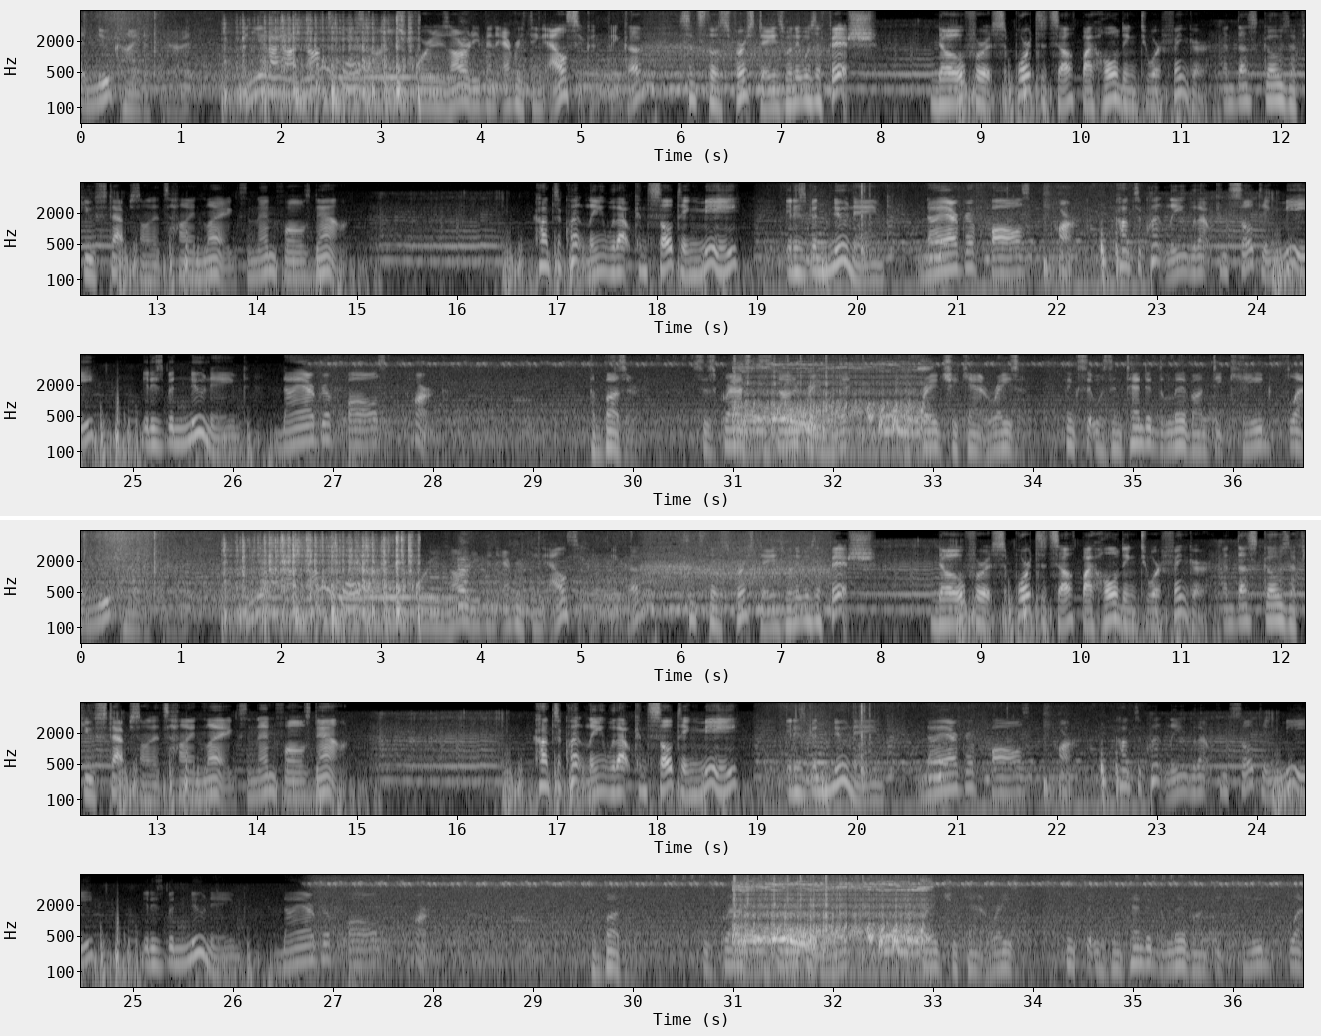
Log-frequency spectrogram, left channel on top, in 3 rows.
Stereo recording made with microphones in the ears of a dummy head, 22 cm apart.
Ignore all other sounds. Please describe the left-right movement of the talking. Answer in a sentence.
In this clip you hear the talking go right and come back.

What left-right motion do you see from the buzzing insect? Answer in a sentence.
In this clip you hear the buzzing insect move from right to left and back again.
